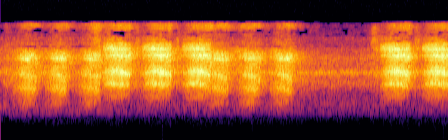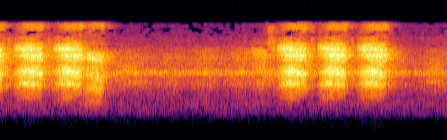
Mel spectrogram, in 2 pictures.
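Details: Crickets on a summer night: high, rasping pulsed chirps in three bursts of about six to eight quick pulses each, separated by brief quieter gaps with a faint steady background hum.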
